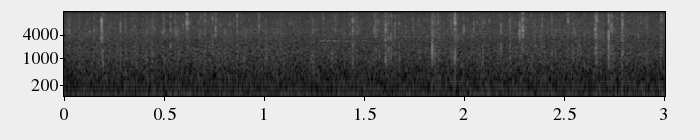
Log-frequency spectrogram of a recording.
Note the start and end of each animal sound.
1.1s-2.2s: Hermit Thrush (Catharus guttatus)

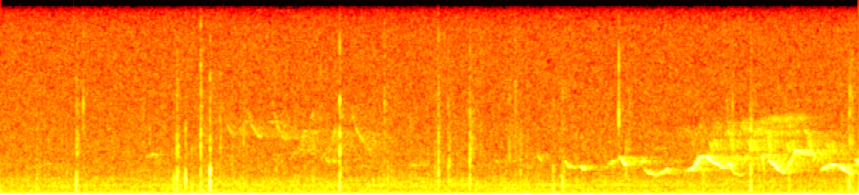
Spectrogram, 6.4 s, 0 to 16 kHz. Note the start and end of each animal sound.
1.6s-2.9s: Chestnut-sided Warbler (Setophaga pensylvanica)
4.0s-6.4s: Rose-breasted Grosbeak (Pheucticus ludovicianus)
4.9s-6.2s: Black-throated Blue Warbler (Setophaga caerulescens)
5.2s-6.4s: Mourning Warbler (Geothlypis philadelphia)

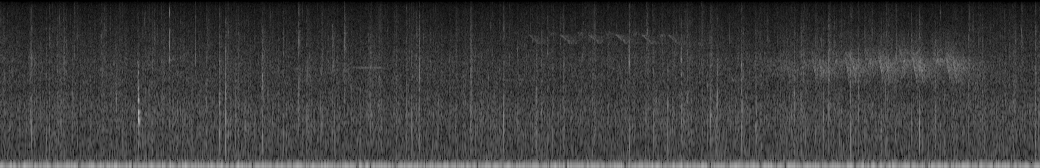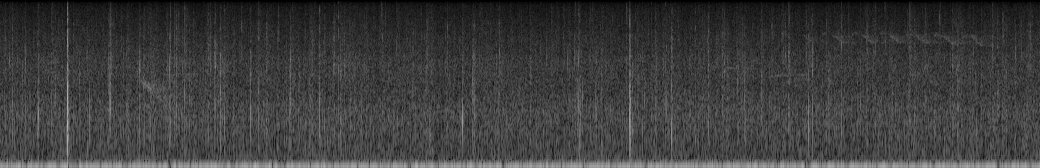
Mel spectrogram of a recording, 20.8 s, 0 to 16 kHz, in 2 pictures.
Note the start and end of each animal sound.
5.0s-6.8s: Black-and-white Warbler (Mniotilta varia)
7.8s-9.6s: Ovenbird (Seiurus aurocapilla)
11.7s-12.2s: Veery (Catharus fuscescens)
18.7s-20.2s: Black-and-white Warbler (Mniotilta varia)

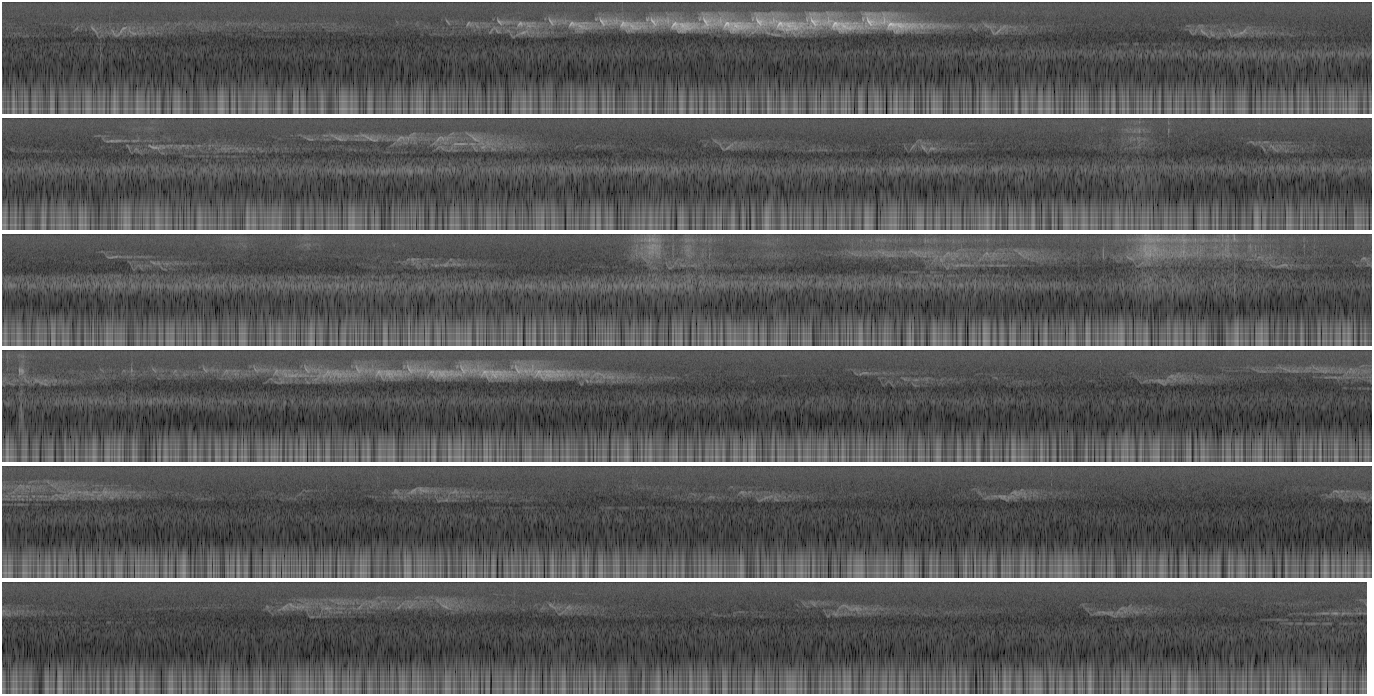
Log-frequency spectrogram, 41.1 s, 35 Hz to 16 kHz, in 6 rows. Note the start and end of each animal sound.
0.0s-41.1s: Red-eyed Vireo (Vireo olivaceus)
2.1s-4.8s: Ovenbird (Seiurus aurocapilla)
7.2s-8.3s: Wood Thrush (Hylocichla mustelina)
8.1s-9.6s: Chestnut-sided Warbler (Setophaga pensylvanica)
17.8s-19.1s: Chestnut-sided Warbler (Setophaga pensylvanica)
18.2s-19.0s: Wood Thrush (Hylocichla mustelina)
20.7s-23.9s: Ovenbird (Seiurus aurocapilla)
26.6s-28.3s: Chestnut-sided Warbler (Setophaga pensylvanica)
27.1s-28.2s: Wood Thrush (Hylocichla mustelina)
35.4s-36.9s: Chestnut-sided Warbler (Setophaga pensylvanica)
40.5s-41.0s: Wood Thrush (Hylocichla mustelina)

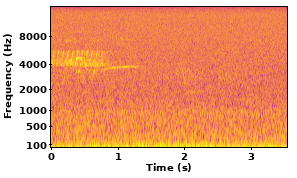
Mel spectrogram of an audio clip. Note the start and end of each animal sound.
0.0s-0.8s: Red-eyed Vireo (Vireo olivaceus)
0.0s-0.9s: Pine Warbler (Setophaga pinus)
0.2s-1.4s: Eastern Wood-Pewee (Contopus virens)

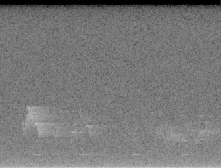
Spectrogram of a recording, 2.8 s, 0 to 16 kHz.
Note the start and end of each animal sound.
0.0s-2.6s: American Crow (Corvus brachyrhynchos)
0.0s-2.8s: Red-eyed Vireo (Vireo olivaceus)
2.2s-2.8s: Ovenbird (Seiurus aurocapilla)

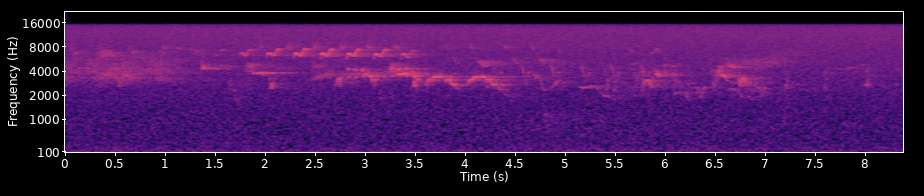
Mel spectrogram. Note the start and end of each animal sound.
0.0s-1.3s: Ovenbird (Seiurus aurocapilla)
0.0s-7.0s: Red-eyed Vireo (Vireo olivaceus)
1.6s-3.4s: Black-and-white Warbler (Mniotilta varia)
2.7s-4.4s: Veery (Catharus fuscescens)
4.8s-7.1s: Rose-breasted Grosbeak (Pheucticus ludovicianus)

